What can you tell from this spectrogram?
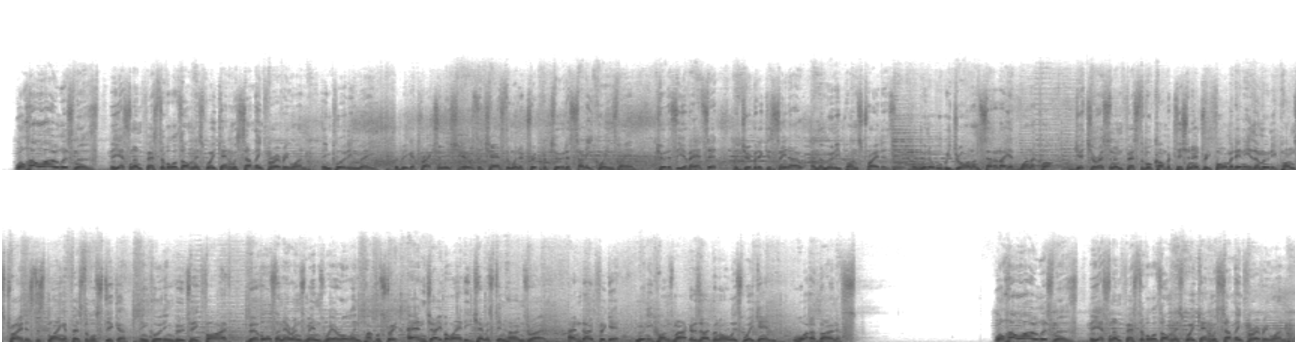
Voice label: Voice Over; Moone Ponds Traders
